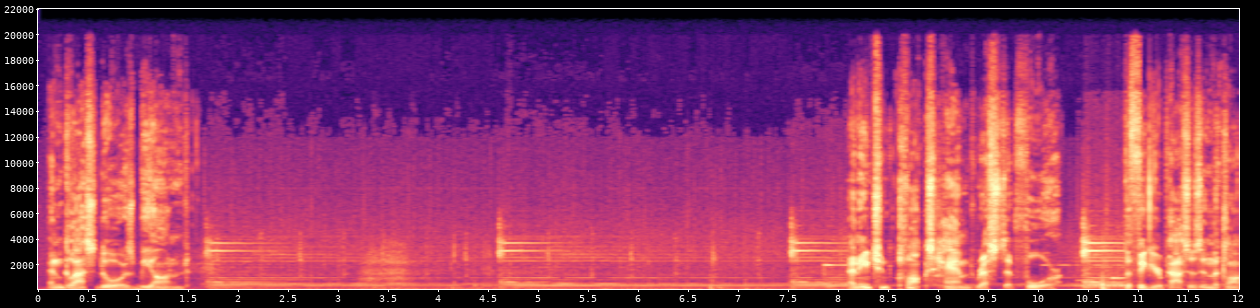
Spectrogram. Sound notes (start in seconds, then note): 1.6 clock chiming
